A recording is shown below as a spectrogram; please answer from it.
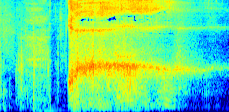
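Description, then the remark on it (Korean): After a quiet moment, a cola can is opened inside a car stopped at a traffic light, cracking open with a sudden pop into a loud, sustained fizzing spray as the cola shoots up, hissing for about two seconds before gradually easing off. “엄청난 탄산 소리와 함께 콜라가 치솟더니 차 안에서 분수쇼가 펼쳐졌습니다.”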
